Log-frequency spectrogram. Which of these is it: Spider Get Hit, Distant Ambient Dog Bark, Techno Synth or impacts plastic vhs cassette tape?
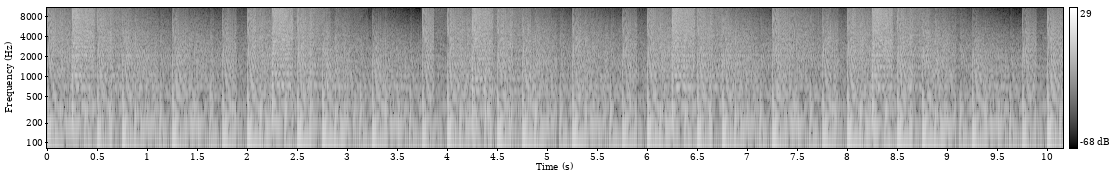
Techno Synth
